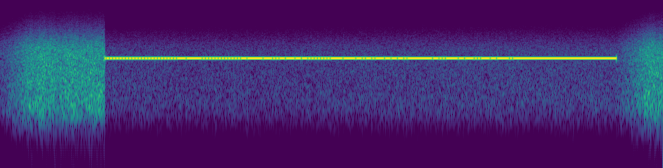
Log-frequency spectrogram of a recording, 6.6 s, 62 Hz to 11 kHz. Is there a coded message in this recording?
Yes: PSK31 (31.25 baud) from 1.0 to 6.2 s, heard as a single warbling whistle, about 1800 Hz.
